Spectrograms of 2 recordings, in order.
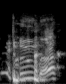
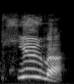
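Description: First: The first vowel is a long oo sound. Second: The first vowel is not a plain oo sound. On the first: This is how others say it. The speaker calls it wrong. "not Puma. There's not fucking two O's in there" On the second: This is how English people say it. The speaker calls it right. "It's Puma"

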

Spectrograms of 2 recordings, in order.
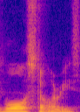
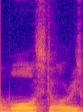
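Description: First: War is said with a Geordie vowel. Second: War is said with a standard English vowel. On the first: The speaker calls it right. "war as in proper Geordie war" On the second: The speaker calls it wrong. "Not War Stories"

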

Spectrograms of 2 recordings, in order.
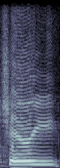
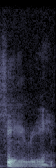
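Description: First: The name starts with a 'ch' sound. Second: The name starts with an 'sh' sound. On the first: The speaker calls it wrong. "but it's spelled Cherry" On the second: The speaker calls it right. "she pronounces it Sherry"

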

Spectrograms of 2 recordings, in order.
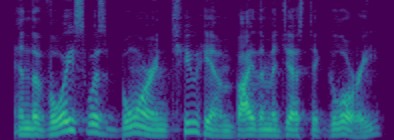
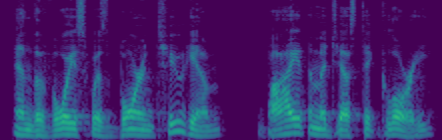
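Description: Both takes have the same delivery.

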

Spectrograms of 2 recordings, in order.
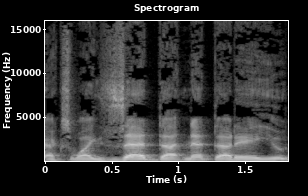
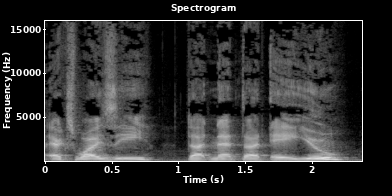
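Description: First: It is said the Australian way, with zed. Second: It is said the American way.

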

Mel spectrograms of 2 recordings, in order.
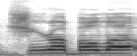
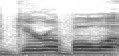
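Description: First: It begins with a soft G sound. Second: It begins with a hard G sound. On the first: "the soft" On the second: "the hard G"

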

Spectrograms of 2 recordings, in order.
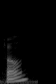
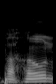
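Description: First: The word starts with a plain F sound. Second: The P is sounded before a vowel. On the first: The speaker calls it right. "rather than phone" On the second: The speaker calls it wrong. "Is it Pahone"

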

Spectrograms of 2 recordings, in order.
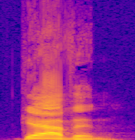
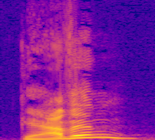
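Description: First: It is said as a flat statement. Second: It is said as a rising question.

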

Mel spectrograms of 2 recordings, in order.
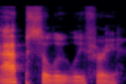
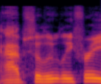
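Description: First: The first word starts with a stressed 'app' sound. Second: The first word starts with a plain 'ab' sound. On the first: It is a pun on the word app. The speaker calls it right. "It's an app" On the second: It is the ordinary word. The speaker calls it wrong. "instead of saying absolutely free"

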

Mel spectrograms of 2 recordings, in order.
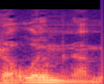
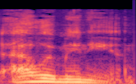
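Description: First: It is said with four syllables, American style. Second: It is said with five syllables, British style. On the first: This is how Americans say it. "We're the only place in the world that pronounces it aluminum" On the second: This is how it is said elsewhere. "You pronounce it aluminium"

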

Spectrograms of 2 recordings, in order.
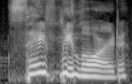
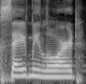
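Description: First: It is shouted loudly. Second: It is said quietly, as plain reading.

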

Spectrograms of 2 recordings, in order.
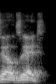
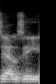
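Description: First: The letter Z is said the British way. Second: The letter Z is said the American way. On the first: This is how it is said in England. "we came up with the English language, so it's LZ" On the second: This is how it is said in the States. "If you're in the States, it's LZ"

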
